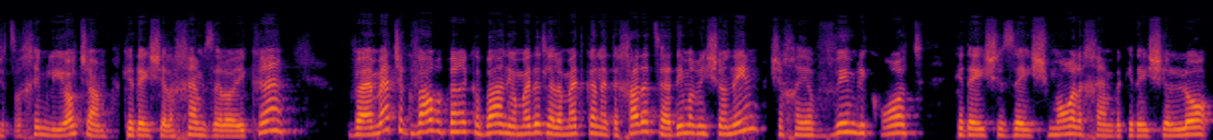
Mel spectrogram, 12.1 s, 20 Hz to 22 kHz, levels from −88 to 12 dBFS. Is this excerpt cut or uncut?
cut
